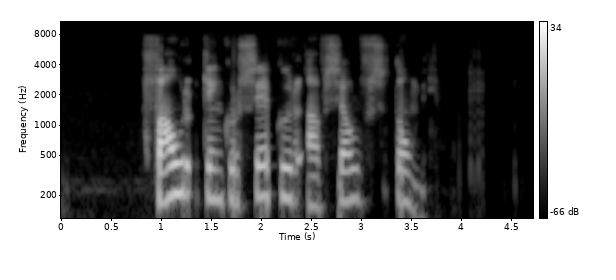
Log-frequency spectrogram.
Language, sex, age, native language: Icelandic, male, 18-19, Icelandic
